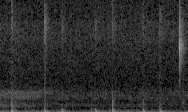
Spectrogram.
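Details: Percussion over the heart during a recorded medical physical assessment gives a normal area of cardiac dullness.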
